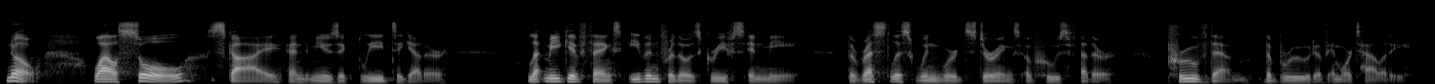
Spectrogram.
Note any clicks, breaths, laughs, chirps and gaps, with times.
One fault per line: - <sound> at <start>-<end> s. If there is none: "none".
- dropout at 10.7-10.8 s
